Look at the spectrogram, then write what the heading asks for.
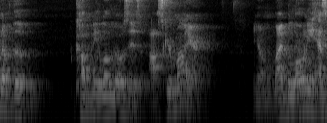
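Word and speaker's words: Mayer: problem with this is how do you spell John Mayor like last name yeah I know it's not Meer it doesn't work m a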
